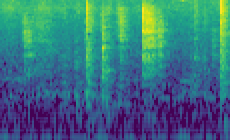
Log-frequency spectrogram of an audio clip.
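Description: A harmonium being handled as it is made ready to play: a few sharp clicks and knocks of its wooden case and fittings, the loudest about one and a half seconds in.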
